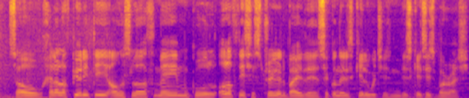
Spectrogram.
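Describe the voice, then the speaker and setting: A man with a Spanish accent talks at a fairly high pitch with ordinary pitch variation. His pace is fairly quick, with hardly any pauses. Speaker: gaming video creator. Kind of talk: gameplay commentary. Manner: halting, many fillers.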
